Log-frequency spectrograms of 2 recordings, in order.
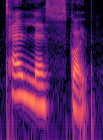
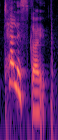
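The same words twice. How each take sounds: First: Telescope said slowly and blended; blended word, slow. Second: Said in the usual way. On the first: Shown as a demonstration. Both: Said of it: "Your turn".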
